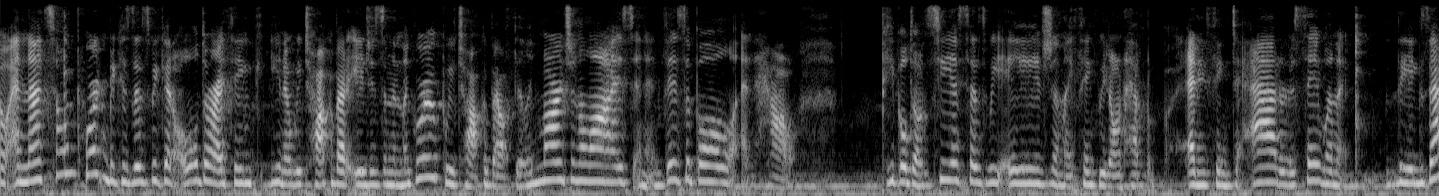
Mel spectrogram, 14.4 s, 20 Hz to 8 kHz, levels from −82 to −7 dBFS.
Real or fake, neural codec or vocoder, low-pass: fake; codec, 16 kHz, 4 kbps, FreqCodec, larger model; 7.2 kHz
